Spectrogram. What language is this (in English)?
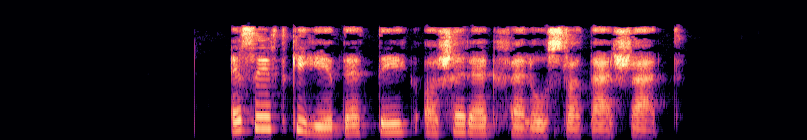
Hungarian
